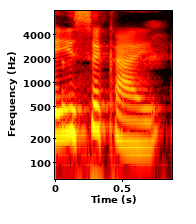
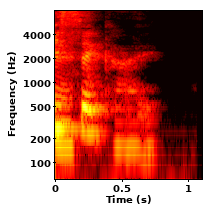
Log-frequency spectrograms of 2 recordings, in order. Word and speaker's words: Isekai: Eu sei que teve uma, uma, questão dessa de qual era a pronúncia e agora eu não me lembro. É Isekai. É. Isekai. Boa.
